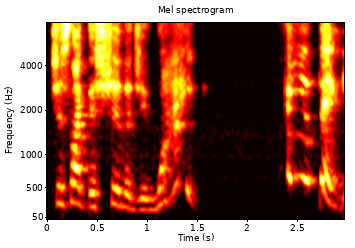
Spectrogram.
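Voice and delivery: ordinary talk, nothing marked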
